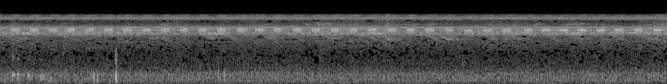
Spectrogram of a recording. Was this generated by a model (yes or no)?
no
